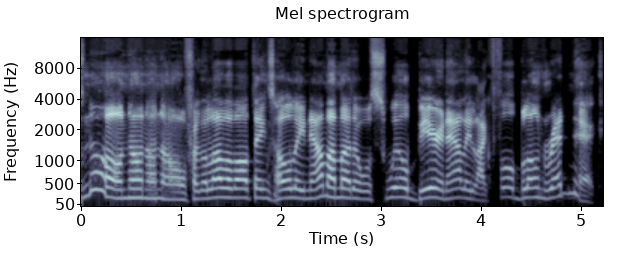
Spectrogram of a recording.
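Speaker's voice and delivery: hammed-up outrage in accented English; appalled Con. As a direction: react in horror at the window.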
